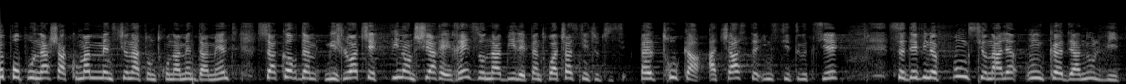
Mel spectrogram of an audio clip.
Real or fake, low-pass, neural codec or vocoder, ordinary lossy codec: real; 7.2 kHz; none; none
